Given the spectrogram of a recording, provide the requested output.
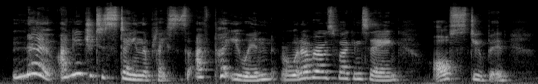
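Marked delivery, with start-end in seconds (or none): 0.1-2.7 put-on high, swooping British accent. At work, talking to glasses that keep falling over, in a put-on British accent. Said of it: "talking to the glasses in this British accent".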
